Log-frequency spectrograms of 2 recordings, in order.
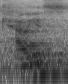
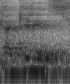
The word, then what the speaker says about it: Caecilius: So you were in Doctor Who as Callius, I believe, if I'm pronouncing that right? Caecilius. Caecilius. It's Latin.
